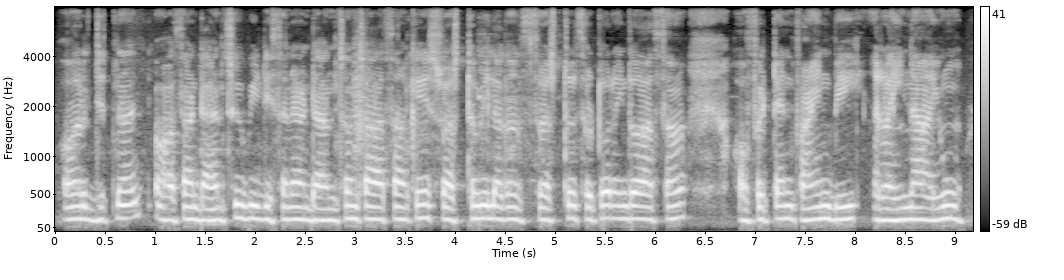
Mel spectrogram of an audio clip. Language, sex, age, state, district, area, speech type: Sindhi, male, 18-30, Madhya Pradesh, Katni, rural, spontaneous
